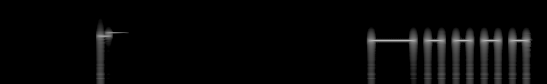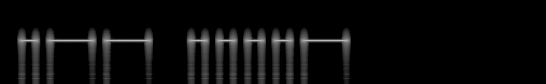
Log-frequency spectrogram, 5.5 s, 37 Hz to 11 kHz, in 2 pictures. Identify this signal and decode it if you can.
Morse code, heard as a keyed tone, about 17 wpm, 700 Hz. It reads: 6W4
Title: Three Challenging Letter-Number Combinations 17wpm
